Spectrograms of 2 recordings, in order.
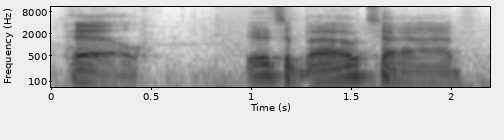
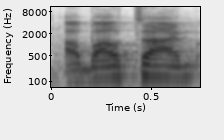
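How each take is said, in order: First: Badly faked Southern US drawl; shitty Southern accent. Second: Said in the usual way. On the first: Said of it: "With my shitty Southern accent".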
